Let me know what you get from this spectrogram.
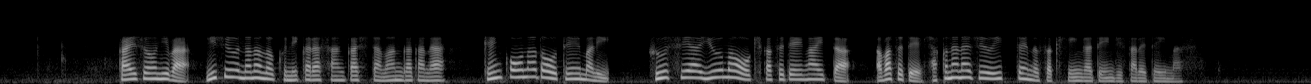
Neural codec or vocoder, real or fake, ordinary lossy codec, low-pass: codec, 16 kHz, 0.9 kbps, LongCat-Audio-Codec; fake; none; 3.6 kHz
